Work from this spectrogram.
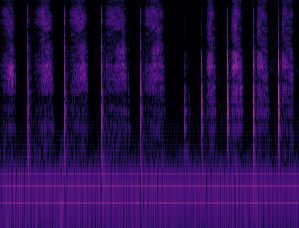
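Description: A blue chalk stick rubs and scratches across a flat black chalkboard to shade in a butterfly drawing. Broad, bright hissing strokes alternate with short, sharp taps of the chalk against the board, with a faint steady low hum underneath.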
